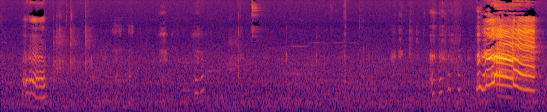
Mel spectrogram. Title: FIRST CRY 😭😭😭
